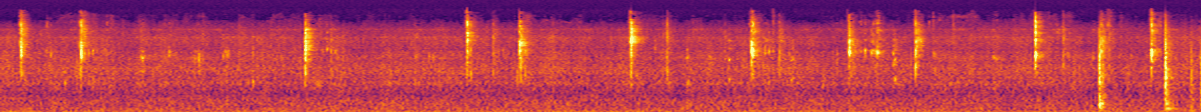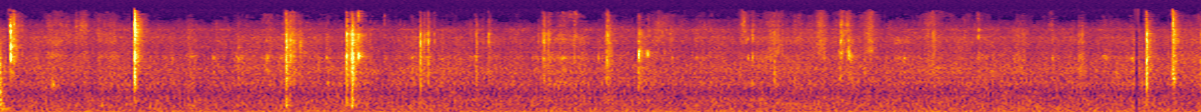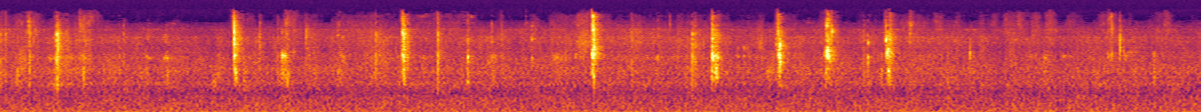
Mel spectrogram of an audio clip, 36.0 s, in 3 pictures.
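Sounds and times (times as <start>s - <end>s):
person chewing crispy food: 0.0s - 5.4s, 6.2s - 35.8s
low steady hum: 0.0s - 36.0s
wet mouth clicks and smacks: 29.8s - 30.1s.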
